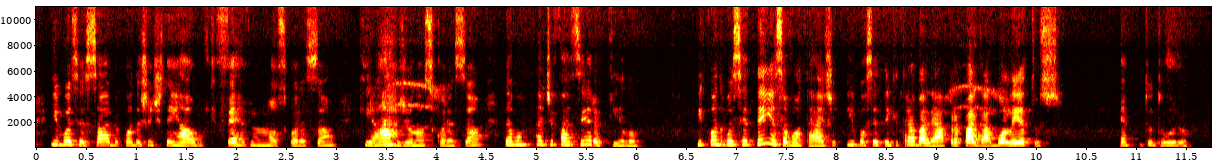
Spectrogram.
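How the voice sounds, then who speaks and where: A woman talks fairly quickly at a fairly high pitch with ordinary pitch variation and big swings in loudness. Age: 60s. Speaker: artist and mentor. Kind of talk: motivational talk. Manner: halting.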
